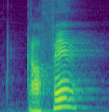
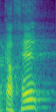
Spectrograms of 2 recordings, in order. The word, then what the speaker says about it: café: en s por ejemplo café cajón anís la palabra café tiene el golpe de voz en la última sílaba por tanto es una palabra aguda termina en vocal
